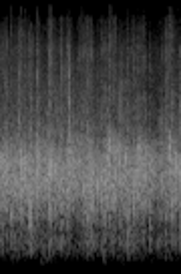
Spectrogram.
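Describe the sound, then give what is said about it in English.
Steady applause from a large audience at a worship service, applauding the worship team: a dense, even clatter of many hands clapping at once without pause, holding a constant moderate level throughout. “Let's keep our applause going if we can.”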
